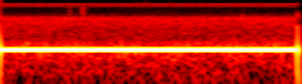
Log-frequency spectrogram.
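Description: Telephone dial tone: one steady, unbroken tone held for about two seconds over a faint hiss, cutting off suddenly at the end.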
